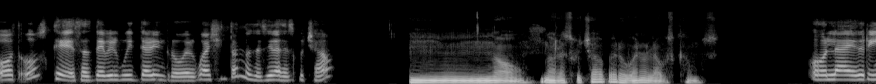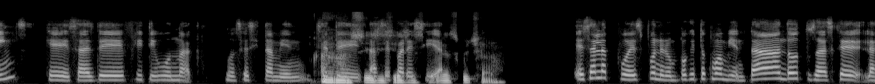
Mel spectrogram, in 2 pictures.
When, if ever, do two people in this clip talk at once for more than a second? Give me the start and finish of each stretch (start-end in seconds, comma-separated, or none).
12.0-13.2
